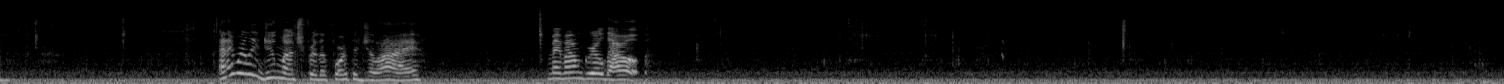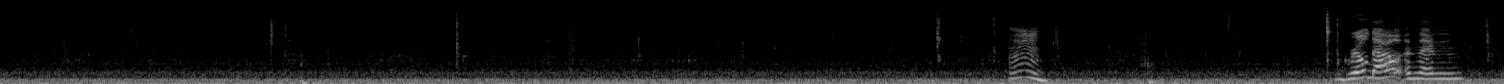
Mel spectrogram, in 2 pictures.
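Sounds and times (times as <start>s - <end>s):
person chewing food: 0.0s - 2.2s, 6.7s - 28.4s, 29.8s - 30.0s
low background hum: 0.0s - 30.0s.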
